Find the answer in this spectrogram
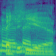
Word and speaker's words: behir: The bear Stuff. tongue. A Bear behir. tongue. A behir, behir. good guardian. Mm. Sorry. It's Behir. not a bad pronunciation on bear. I just haven't heard that before.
